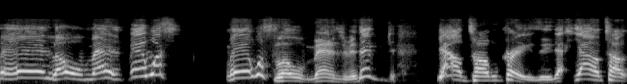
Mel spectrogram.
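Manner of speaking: casual, high, excited, loose, scoffing street-talk voice.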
